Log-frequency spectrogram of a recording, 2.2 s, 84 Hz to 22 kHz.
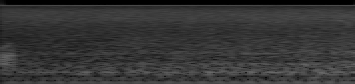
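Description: Steady hiss with a low mains-like hum: the background noise of an old 1979 film soundtrack.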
